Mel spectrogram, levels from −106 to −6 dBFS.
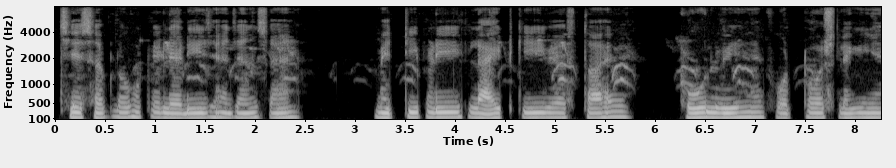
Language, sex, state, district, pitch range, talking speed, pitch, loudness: Hindi, male, Uttar Pradesh, Muzaffarnagar, 125-135 Hz, 150 wpm, 125 Hz, -37 LUFS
